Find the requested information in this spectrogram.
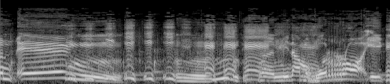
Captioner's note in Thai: หัวเราะ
